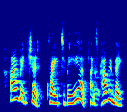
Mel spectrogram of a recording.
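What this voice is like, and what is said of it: Slight Yorkshire accent. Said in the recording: “a bit of a twang in your accent ... a little bit of a twang, and it's a Yorkshire twang ... I don't think I sound that Yorkshire anymore, but apparently I do.”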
